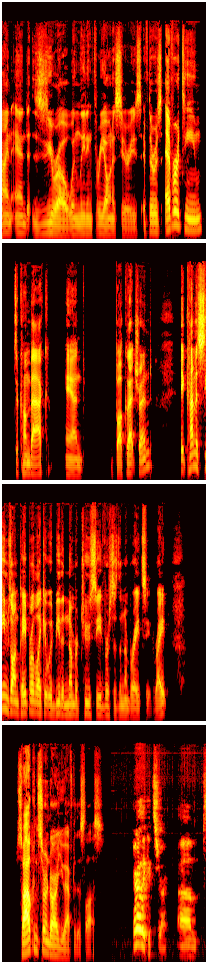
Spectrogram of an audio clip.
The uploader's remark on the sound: Apologies for the audio issues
